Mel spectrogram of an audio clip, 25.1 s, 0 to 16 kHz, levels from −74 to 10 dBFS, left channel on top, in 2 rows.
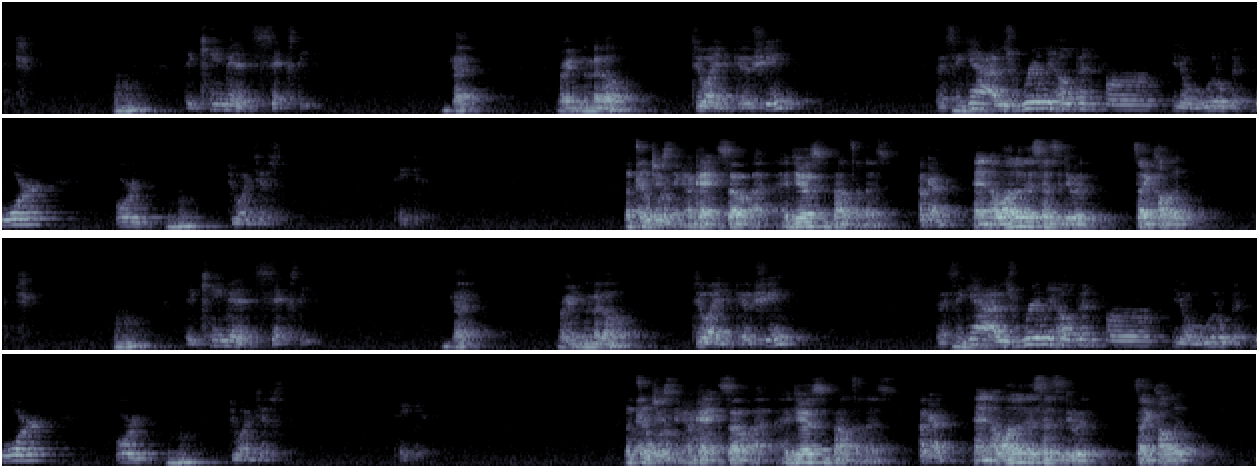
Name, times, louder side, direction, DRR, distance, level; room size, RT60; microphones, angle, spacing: voice 1, 1.8-3.1 6.9-7.8 9.3-12.9 13.7-13.9 14.8-15.3 16.5-16.6 18.9-19.3 21.7-22.0, equal, 45° left, -6 dB, 1.3 m, -29 dB
voice 2, 5.5-6.2 9.5-9.7 14.2-14.4 18.8-21.4 22.3-23.4 23.9-24.3, left 2 dB, 65° left, -4 dB, 1.8 m, -23 dB
5.2 x 4.5 x 4.3 m, 0.63 s
head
